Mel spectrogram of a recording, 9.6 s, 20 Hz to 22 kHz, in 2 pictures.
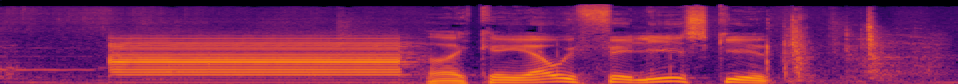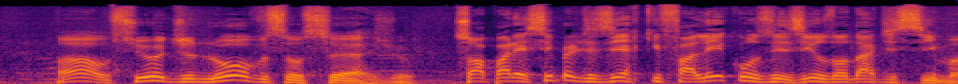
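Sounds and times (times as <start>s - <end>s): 
electric doorbell buzzing: 0.6s - 2.2s
speech: 2.1s - 4.0s, 5.0s - 9.5s.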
